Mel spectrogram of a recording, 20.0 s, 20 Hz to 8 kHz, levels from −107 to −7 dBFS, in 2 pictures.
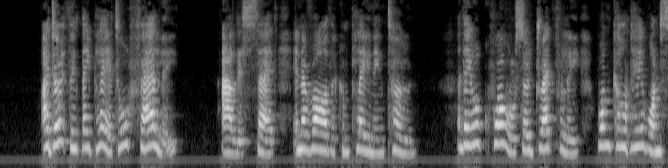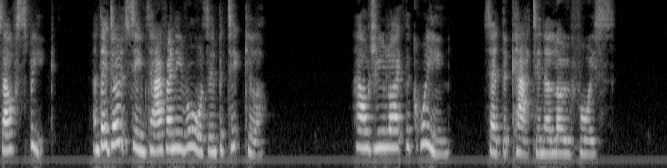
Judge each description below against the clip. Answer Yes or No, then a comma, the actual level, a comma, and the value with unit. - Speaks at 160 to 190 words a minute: No, average, 145 wpm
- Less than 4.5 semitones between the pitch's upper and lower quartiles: No, average, 5.1 semitones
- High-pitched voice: Yes, very high, 250 Hz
